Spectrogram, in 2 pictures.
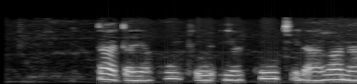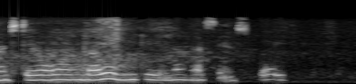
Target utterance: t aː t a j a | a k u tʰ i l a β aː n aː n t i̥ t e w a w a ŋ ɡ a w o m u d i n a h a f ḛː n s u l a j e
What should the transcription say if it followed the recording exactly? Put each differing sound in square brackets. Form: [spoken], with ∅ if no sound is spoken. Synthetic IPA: t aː t a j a | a k u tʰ i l a β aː n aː n t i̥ t e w a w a ŋ ɡ a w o m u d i n a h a [s] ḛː n s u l a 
